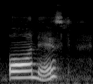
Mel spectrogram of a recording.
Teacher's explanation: in honest and honorable h is not sounded so these words begin with a vowel sound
